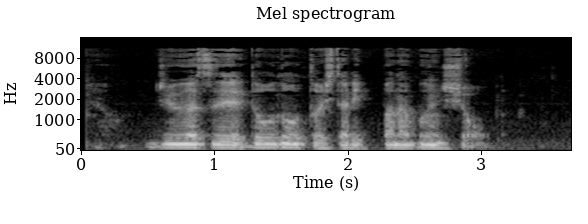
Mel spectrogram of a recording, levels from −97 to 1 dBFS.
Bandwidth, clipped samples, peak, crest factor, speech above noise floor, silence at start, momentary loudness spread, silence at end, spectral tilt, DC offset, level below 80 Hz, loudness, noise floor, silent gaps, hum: 11.5 kHz; under 0.1%; -10 dBFS; 16 dB; 39 dB; 0.5 s; 14 LU; 0.65 s; -5.5 dB/octave; under 0.1%; -44 dBFS; -26 LUFS; -64 dBFS; none; none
